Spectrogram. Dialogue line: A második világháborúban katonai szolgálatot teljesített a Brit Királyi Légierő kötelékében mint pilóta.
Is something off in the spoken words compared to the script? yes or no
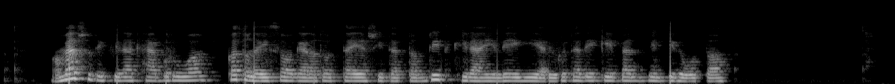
no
